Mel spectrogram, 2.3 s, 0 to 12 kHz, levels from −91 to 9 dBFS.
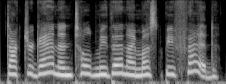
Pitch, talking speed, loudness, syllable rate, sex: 280 Hz, 240 wpm, -14 LUFS, 4.8 syllables/s, female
